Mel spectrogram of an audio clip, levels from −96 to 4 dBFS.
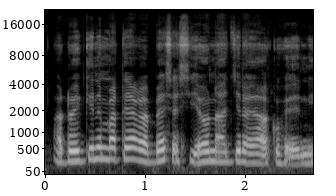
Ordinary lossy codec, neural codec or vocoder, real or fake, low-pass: none; vocoder, 44.1 kHz, 128 mel bands, Pupu-Vocoder; fake; none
